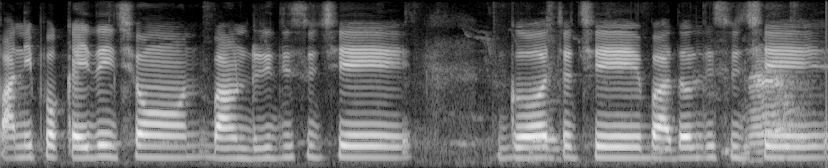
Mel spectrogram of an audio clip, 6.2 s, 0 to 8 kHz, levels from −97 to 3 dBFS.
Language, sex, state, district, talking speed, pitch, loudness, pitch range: Odia, female, Odisha, Sambalpur, 95 wpm, 195 Hz, -14 LUFS, 190-200 Hz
